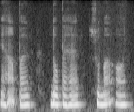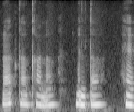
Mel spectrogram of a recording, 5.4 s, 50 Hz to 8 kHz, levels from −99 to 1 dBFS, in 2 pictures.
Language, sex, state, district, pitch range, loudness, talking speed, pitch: Hindi, female, Goa, North and South Goa, 190-205 Hz, -16 LUFS, 110 wpm, 195 Hz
